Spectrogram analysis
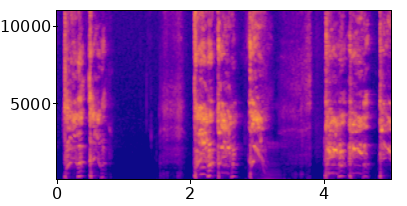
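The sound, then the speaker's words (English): Repeated coughing from someone whose drink went down the wrong pipe: several harsh, fairly loud fits of coughs separated by short pauses, with raspy throat-clearing mixed in. “Excuse me. The drink went down the wrong pipe.”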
